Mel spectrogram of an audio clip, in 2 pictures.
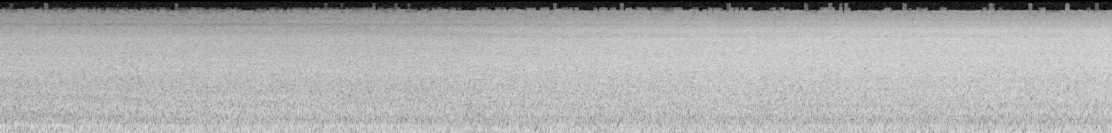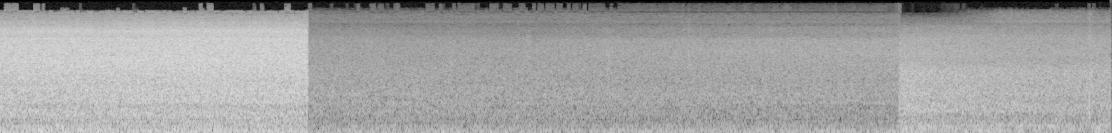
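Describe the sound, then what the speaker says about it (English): Waterfall cascade in Teesdale, a loud, steady broadband rush of falling water that runs unbroken throughout, dipping slightly in level partway through before rising again, with no voices. "Just one gorgeous cascade after another."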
